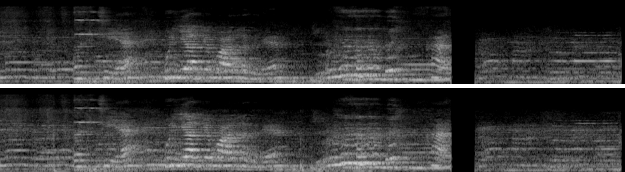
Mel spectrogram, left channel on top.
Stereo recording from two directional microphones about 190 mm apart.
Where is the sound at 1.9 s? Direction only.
Centre (ahead or behind).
